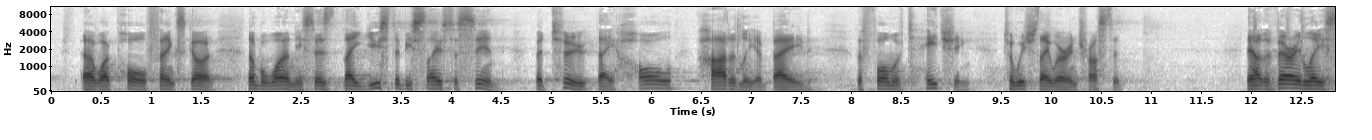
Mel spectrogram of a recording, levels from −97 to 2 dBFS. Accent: Australian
